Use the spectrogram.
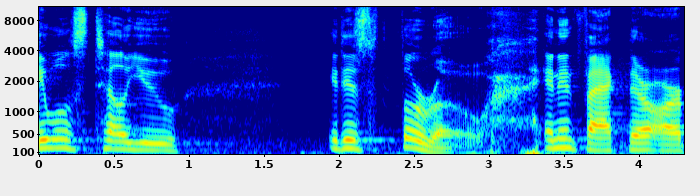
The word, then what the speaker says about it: Thoreau: this author they will tell you it is Thoreau and in fact there are people from his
